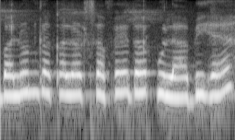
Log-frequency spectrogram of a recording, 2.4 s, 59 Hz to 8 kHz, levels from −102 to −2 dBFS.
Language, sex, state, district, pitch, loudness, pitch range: Hindi, female, Jharkhand, Garhwa, 290 Hz, -15 LUFS, 285-310 Hz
